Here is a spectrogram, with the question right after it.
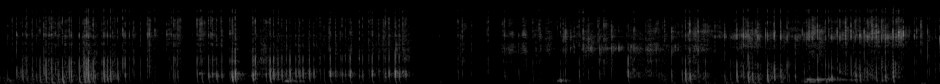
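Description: An artificial plastic pear is tapped fast with a lo-fi sound, giving a dense run of short, dry, crackly clicks that are mostly bright with little low end. The tapping pauses briefly just past the middle, then resumes at a steady pace to the end.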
